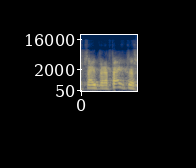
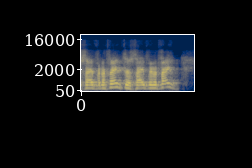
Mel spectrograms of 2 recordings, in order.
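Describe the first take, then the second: First: Said in the usual way. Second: Safe and effective, safe and effective rattled off fast; fast mocking rattle. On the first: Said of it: "if I say it enough time". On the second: Shown as a demonstration. Speaker mocking officials who repeat the slogan, fast rattle. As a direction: rush the slogan like a sales pitch. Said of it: "and I say it fast enough".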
